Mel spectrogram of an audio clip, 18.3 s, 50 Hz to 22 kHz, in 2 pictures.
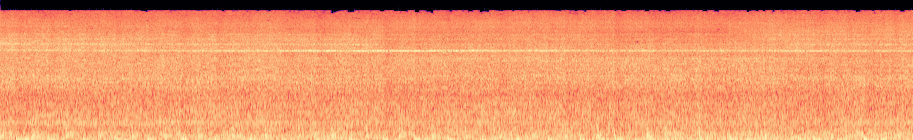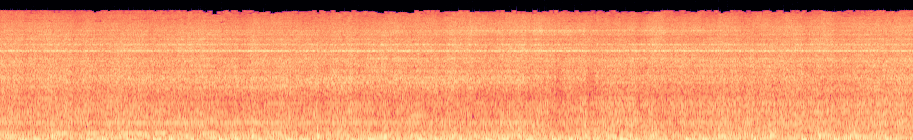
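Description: Twin General Electric F414 turbofans of an F/A-18F Super Hornet running at ground idle: a steady loud rush with a thin high whine on top.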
